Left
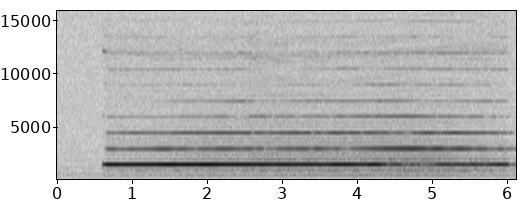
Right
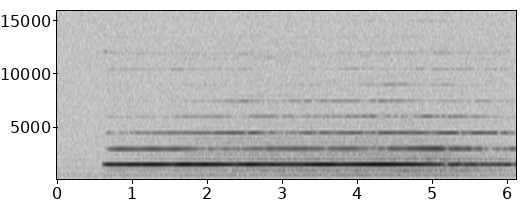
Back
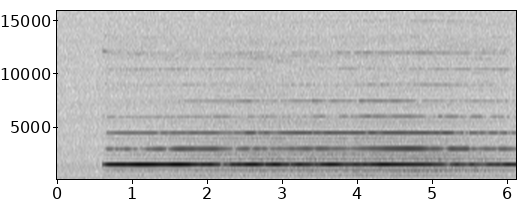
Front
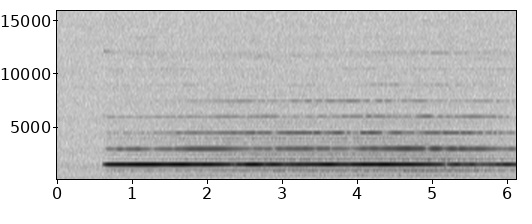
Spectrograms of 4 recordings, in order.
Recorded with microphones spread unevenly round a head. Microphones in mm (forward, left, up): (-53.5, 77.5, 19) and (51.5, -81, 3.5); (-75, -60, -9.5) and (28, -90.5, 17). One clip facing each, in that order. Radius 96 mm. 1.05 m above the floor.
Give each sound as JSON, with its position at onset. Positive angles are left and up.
{"t": 0.6, "sound": "a flute", "azimuth_deg": 135, "distance_m": 0.7}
